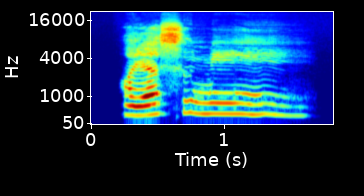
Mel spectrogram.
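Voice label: "oyasumii", Japanese; aisatsu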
